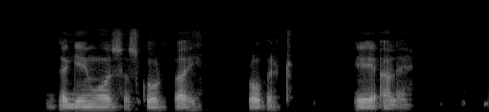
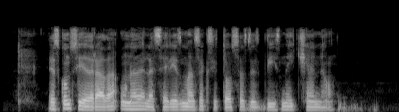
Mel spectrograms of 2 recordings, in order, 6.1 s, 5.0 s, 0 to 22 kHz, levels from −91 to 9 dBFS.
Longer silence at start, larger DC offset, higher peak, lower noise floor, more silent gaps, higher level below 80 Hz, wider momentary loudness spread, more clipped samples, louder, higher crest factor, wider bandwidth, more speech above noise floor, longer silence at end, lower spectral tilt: first, 0.6 s vs 0.2 s; neither; second, -20 dBFS vs -4 dBFS; first, under -90 dBFS vs -50 dBFS; first, 2.09-2.18 s, 2.54-3.10 s, 3.51-3.57 s, 3.68-4.41 s, 5.18-5.75 s, 5.82-6.02 s vs none; second, -82 dBFS vs -56 dBFS; first, 17 LU vs 8 LU; neither; second, -39 LUFS vs -21 LUFS; about the same, 20 dB vs 18 dB; second, 7.6 kHz vs 8.4 kHz; first, over 52 dB vs 29 dB; second, 0 s vs 0.65 s; about the same, -5 dB/octave vs -5 dB/octave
